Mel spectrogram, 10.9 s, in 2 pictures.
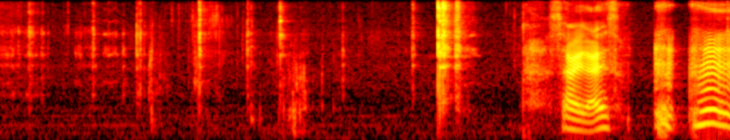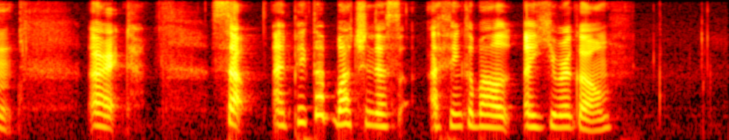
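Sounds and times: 
person drinking water from a glass: 0:01.1 - 0:02.6
speech: 0:04.2 - 0:10.2.

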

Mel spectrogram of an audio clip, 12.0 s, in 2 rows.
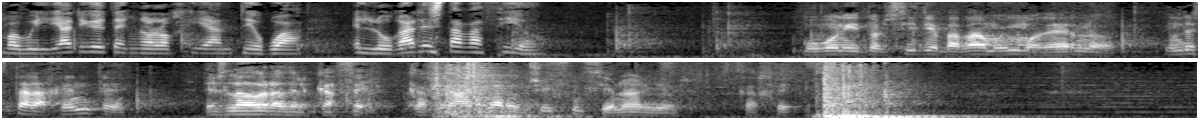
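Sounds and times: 
speech: 0:00.0 - 0:03.2, 0:04.0 - 0:10.4
heavy wooden thud of a door being barred shut: 0:10.0 - 0:11.0.

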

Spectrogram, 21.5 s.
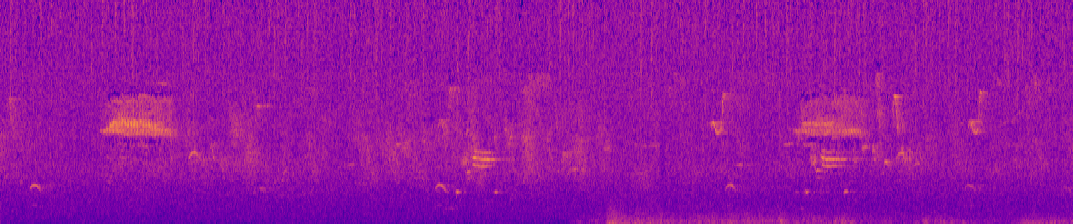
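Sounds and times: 
bright insect or bird calls: 0:00.0 - 0:21.4
steady soft hiss: 0:00.0 - 0:21.4
thunder in a tropical rainforest: 0:11.6 - 0:21.4.

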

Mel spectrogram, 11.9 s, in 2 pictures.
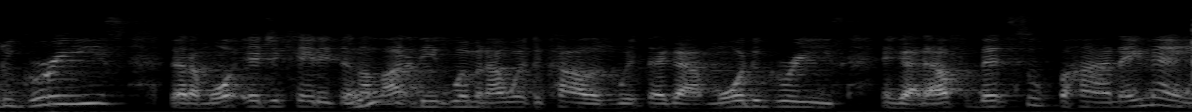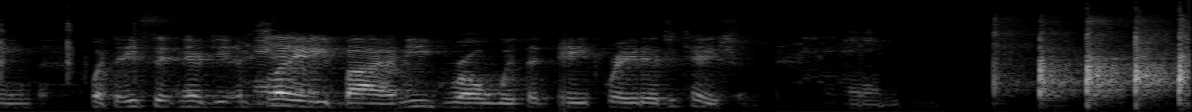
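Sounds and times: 
speech: 0:00.0 - 0:11.1
person clapping hands: 0:10.9 - 0:11.9.

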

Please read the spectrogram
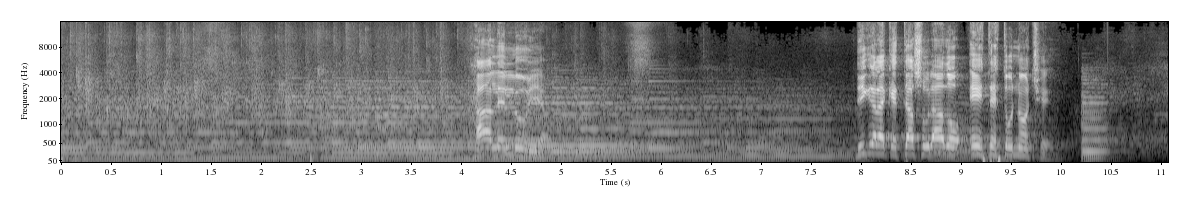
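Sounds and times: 
audience applauding loudly: 0:00.0 - 0:06.2
speech: 0:04.2 - 0:05.0, 0:08.0 - 0:10.0.

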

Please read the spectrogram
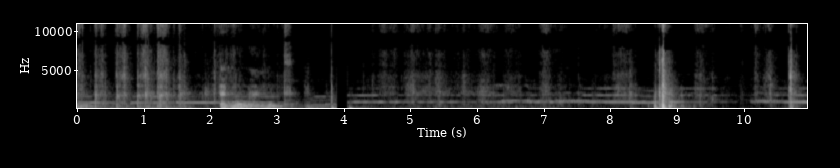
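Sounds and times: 
playing cards shuffling: 0:00.0 - 0:03.2, 0:04.5 - 0:10.9
speech: 0:02.2 - 0:03.2.

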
